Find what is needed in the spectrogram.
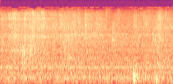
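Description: Quiet room tone with a single short knock about three-quarters of the way through.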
